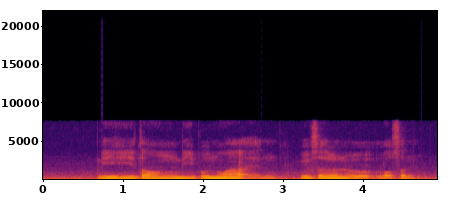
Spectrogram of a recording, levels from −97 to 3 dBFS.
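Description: From 0.73 s to about 4.72 s there's a periodic USB or driver dropout, with a hiccup every 2.0 s, so roughly three in all. Each time, something blocks the USB bus or audio driver long enough to lose around a millisecond of the speech, and that gap gets filled with silence. It's far too short to hear as a gap. You get a crisp little tick or pop landing on a steady two-second beat.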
